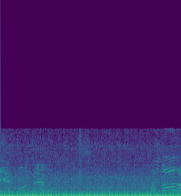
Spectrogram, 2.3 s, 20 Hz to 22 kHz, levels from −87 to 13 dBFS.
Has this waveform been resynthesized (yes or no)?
yes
